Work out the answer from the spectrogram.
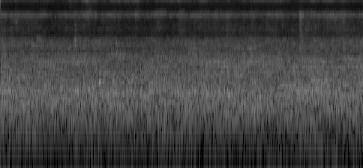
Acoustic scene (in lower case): crowded indoor space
